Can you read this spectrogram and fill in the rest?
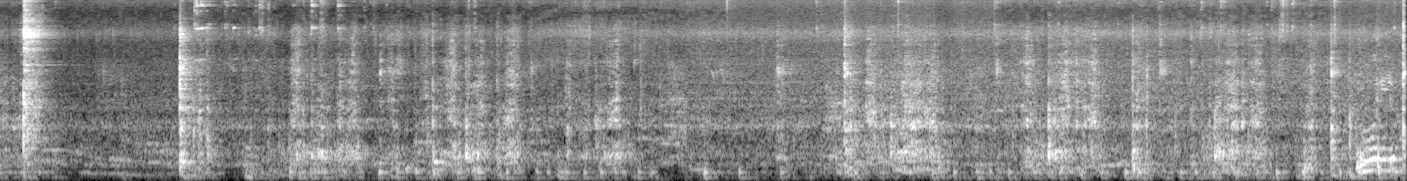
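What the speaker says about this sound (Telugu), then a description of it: "వంకాయ వెల్లిపాయలు అన్నీ మంచిగా వేగినాయి కదండి" Brinjal and onions with garlic sizzle and fry steadily in a pan, a constant loud crackle punctuated by sharp scrapes and clanks of a spoon stirring against the metal.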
